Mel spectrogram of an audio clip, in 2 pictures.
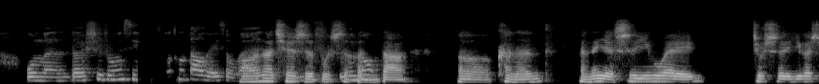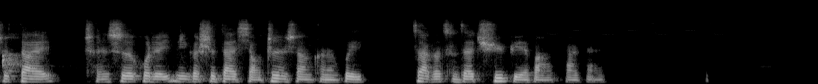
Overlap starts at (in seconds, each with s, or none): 2.4 s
